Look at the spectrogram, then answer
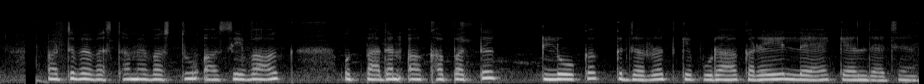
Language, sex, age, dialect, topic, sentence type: Maithili, female, 18-24, Eastern / Thethi, banking, statement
